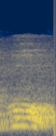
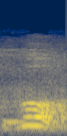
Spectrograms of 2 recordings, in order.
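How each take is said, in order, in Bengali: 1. স্বরধ্বনিটি 'oh' এর মতো শোনায়, 'go' এর সাথে মেলে। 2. স্বরধ্বনিটি 'oh' এর মতো শোনায়, 'go' এর সাথে মেলে।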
